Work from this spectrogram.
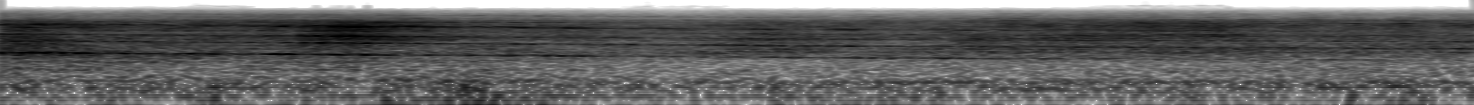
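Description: A jet airliner taking off at Boston Logan Airport, its engine roar a steady, loud broadband rumble that swells slightly early and then holds throughout, with no voices over it.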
